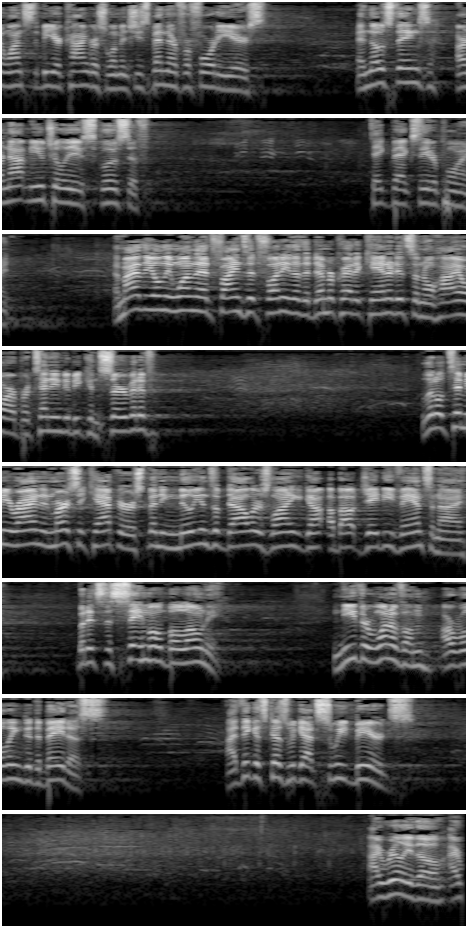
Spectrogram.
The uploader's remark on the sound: Rally Speeches - Youngstown Ohio, 9/17/22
